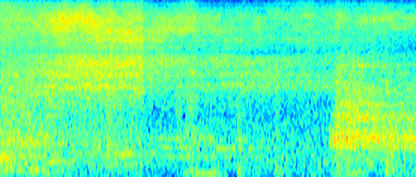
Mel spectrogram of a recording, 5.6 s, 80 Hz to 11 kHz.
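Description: GWR 42xx-class 2-8-0 tank engine No. 4277 'Hercules' hissing steam as it pulls away with its train. The hiss is loudest in the first two seconds, and another rush of steam comes about four and a half seconds in.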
